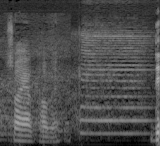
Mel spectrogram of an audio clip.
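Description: Diesel locomotive horn sounding one steady blast of about a second, starting about halfway through and cut off just before the end. A man's voice is heard before it.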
